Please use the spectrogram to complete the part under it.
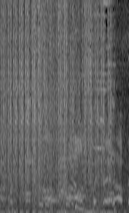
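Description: Gunfire in a video game shootout: dense, rapid shots run without a break, loud and steady throughout, like heavy fusillade or machine-gun fire.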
